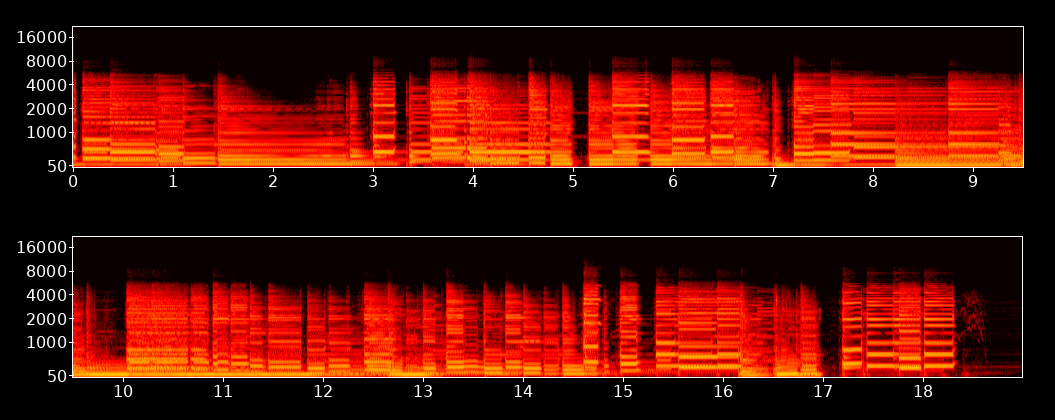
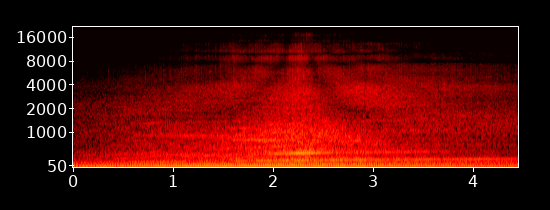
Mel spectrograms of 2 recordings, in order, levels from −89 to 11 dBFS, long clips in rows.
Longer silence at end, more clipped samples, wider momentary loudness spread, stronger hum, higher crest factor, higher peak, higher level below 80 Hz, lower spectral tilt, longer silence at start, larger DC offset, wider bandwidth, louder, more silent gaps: first, 0.65 s vs 0 s; neither; second, 6 LU vs 11 LU; neither; about the same, 14 dB vs 16 dB; first, -12 dBFS vs -18 dBFS; second, -44 dBFS vs -38 dBFS; first, -7.5 dB/octave vs -6 dB/octave; about the same, 0 s vs 0 s; neither; second, 8.2 kHz vs 14.5 kHz; first, -27 LUFS vs -37 LUFS; neither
